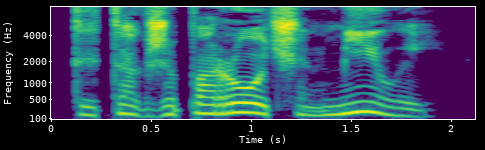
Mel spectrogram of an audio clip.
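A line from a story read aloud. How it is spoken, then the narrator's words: Overpowering night whisper. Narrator (Russian): шептал, убивающий все остальные звуки, голос в ночи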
